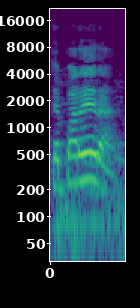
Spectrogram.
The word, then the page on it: teparera: Ansus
